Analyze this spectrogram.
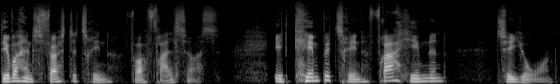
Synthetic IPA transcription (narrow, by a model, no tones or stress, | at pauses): d̥e̝ʋɑ̈ɦænsfɶɐsd̥ət͡sʰʁenfɒ̽æfʁalsəɒ̽s | e̝d̥̚kʰemb̥ət͡sʰʁenfʁɑ̈hemlən | t͡sʰe̝ljo̝̰ːɐ̰n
